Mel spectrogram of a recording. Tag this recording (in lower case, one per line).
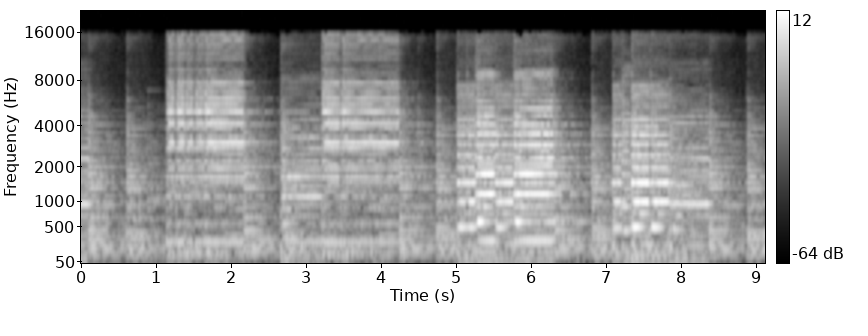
music
theme music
